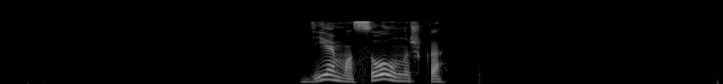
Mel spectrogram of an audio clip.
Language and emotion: Russian, positive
